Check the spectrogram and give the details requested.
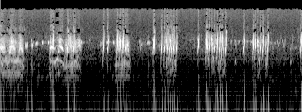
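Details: Rain quail morning call used as a hunting lure: sharp, rattling double and triple notes in bursts about once a second, with brief pauses between.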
